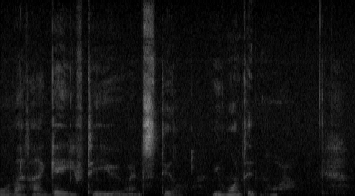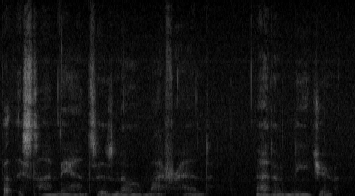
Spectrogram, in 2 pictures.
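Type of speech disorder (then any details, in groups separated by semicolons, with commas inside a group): Severe bulbar dysarthria; progressive bulbar palsy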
